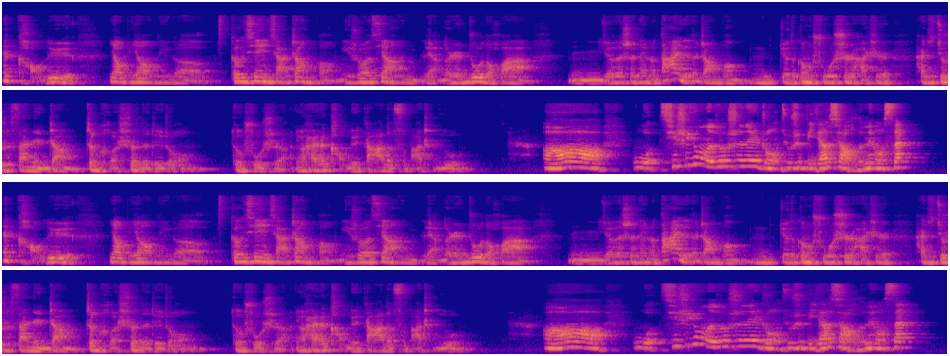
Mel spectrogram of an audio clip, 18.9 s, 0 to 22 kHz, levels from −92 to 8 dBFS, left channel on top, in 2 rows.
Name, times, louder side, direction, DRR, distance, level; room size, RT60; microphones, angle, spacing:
voice 1, 0.0-14.1, equal, ahead, 0.3 m, -36 dB
voice 2, 14.6-18.5, left 4 dB, 65° left, 0.5 m, -29 dB
5.6 x 2.4 x 2.5 m
head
